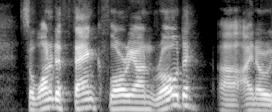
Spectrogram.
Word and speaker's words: Rohde: So wanted to thank Florian Rohde. I know he pronounces it Road in the US and Rohde, That's right. In German. Europe. Yes.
